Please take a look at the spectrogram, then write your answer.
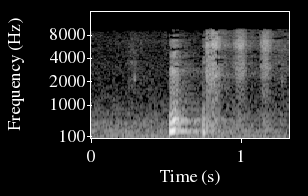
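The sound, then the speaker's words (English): A female puppy lets out a short, high whimper, followed by a few quick, breathy pants in a soft rhythmic burst. “She's like, don't talk about me.”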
